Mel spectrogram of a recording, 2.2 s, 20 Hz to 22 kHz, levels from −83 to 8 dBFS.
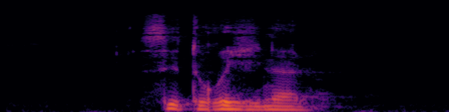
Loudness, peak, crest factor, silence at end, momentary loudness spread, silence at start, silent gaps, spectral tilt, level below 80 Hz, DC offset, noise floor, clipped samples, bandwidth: -31 LUFS; -14 dBFS; 20 dB; 0.65 s; 10 LU; 0.7 s; none; -6.5 dB/octave; -64 dBFS; under 0.1%; -73 dBFS; under 0.1%; 13.5 kHz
